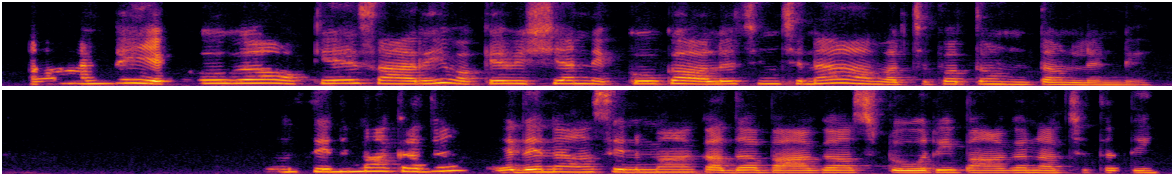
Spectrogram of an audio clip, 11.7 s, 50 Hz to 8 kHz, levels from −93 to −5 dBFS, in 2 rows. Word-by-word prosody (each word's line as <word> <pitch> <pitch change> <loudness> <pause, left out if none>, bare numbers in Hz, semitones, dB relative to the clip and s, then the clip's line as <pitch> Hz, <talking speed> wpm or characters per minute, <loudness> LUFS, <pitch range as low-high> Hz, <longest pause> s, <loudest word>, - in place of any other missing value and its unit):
ఆ! - - -2 0.2
అంటే 290 +4 -1 0.2
ఎక్కువగా 315 +4 +1 0.2
ఒకేసారి 295 -1 +2 0.2
ఒకే 280 +3 0
విషయాన్ని 285 -1 -1
ఎక్కువగా 270 +3 +1
ఆలోచించినా 270 +2 -1 0.3
మర్చిపోతూ 230 +4 -5
ఉంటాంలెండి. 195 -6 -5 1.5
హ్మ్, 265 - -3
సినిమా 285 +4 +3
కథా 310 +2 +1 0.3
ఏదైనా 250 +3 +4 0.2
సినిమా 245 -1 -1 0.2
కథ 215 -1 -1 0.2
బాగా 205 +1 -2
స్టోరీ 200 +2 +2
బాగా 200 +1 -4
నచ్చుతది. 200 0 -7
260 Hz, 105 wpm, -22 LUFS, 215-285 Hz, 1.5 s, ఏదైనా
